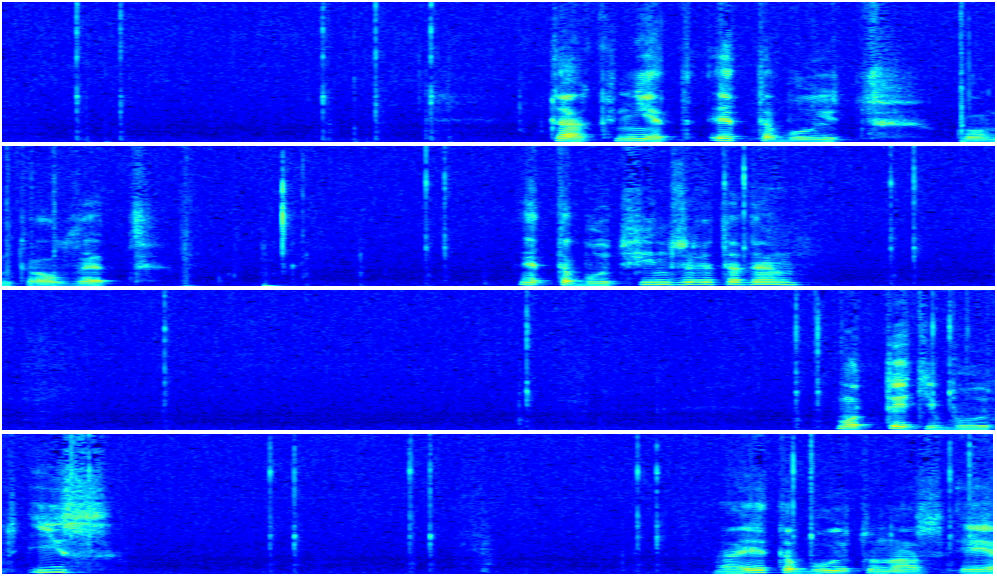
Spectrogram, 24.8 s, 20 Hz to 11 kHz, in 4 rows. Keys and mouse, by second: 0.0 shift+middle click, 0.9-2.1 middle drag, 2.5 shift+middle click, 6.4 ctrl+z, 9.0-11.1 drag, 12.0 click, 13.7-15.8 drag, 18.2 shift+click, 19.3-20.8 drag, 21.2 click, 23.6-24.8 drag.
